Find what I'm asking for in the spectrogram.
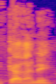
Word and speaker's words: caganer: Cagané, que he preguntado a un amigo y dice, no, se dice cagané. En catalán es cagané, la R no se pronuncia.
